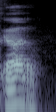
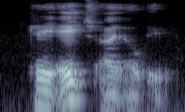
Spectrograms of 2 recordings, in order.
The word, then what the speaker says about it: Kyle: Yes. Khile. The Kyle. That's what that means. That's what that means? That's exactly what that means. So everyone's been saying it wrong all these years. No, they haven't been saying it wrong. They've been saying everybody else's name wrong. Mine is the Kyle. Kyle. I don't know what the fuck that means. Why did they ever fuck that up? I mean, it's not K.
